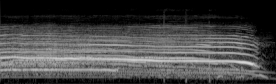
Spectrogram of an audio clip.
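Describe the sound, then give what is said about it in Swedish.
A big group of Finland-Swedish children in Borgå, Finland, yells a long, drawn-out "hej" greeting together, loudly, holding it for over two seconds before it breaks off, with a few faint claps or knocks near the end. “Ska vi försöka att, att det hörs ända till månen när vi ropar hej?”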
